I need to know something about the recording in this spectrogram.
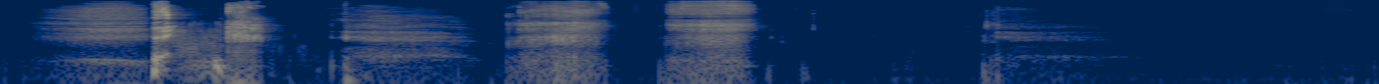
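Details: Several stifled, desperate sneezes, some held back, with sharp breaths drawn in before them; sneezing.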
